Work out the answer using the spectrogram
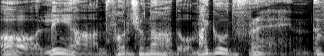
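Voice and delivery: grand, theatrical stage-vampire voice. Imitating an audiobook character greeting Leon Fortunato, Jim the Vampire voice. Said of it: "It is 100% Mark Hamill doing a vampire voice".

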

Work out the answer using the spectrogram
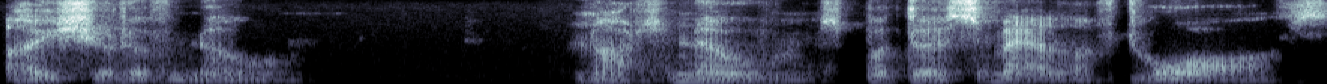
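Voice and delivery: rough, creaky, monstrous creature voice. Voicing a rusted dragon creature questioning the party: voicing a dragon creature. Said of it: "it recoils a little bit back, and it says".

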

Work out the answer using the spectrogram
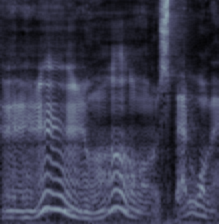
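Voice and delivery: swooping, very cartoonish voice, drawn-out "oh". Retelling dubbing voices onto home movies: cartoonish voice. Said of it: "they were very cartoonish voices".

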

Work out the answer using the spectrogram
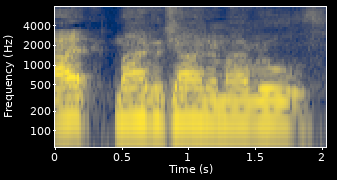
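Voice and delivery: put-on, mocking sultry female voice. Joking about female empowerment, in a put-on sultry female voice. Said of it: "your sultry female voice you were trying to throw on there".

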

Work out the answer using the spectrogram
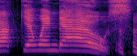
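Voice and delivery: put-on Cockney accent. Joking about a woman from a news article: put-on Cockney accent. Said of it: "That's so Cockney".

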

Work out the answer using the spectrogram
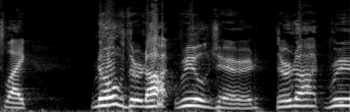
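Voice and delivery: very loud, drawn-out, slow, high yelling. Acting out how a man yelled at the speaker: retelling his yell. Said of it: "he was, like, yelling at me".

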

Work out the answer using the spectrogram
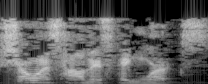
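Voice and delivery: loud, snarling voice. Megatron turns to the terrified engineers and speaks to them again, snarled. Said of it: "he snarled again".

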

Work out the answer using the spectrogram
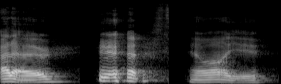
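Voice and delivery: put-on British accent. Showing how to talk on dates: put-on British accent. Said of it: "I'd be like".

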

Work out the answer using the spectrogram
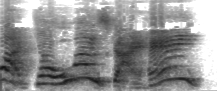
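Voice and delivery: dazed, stunned, very high, slow and drawn out. Acting out getting hit on the head with a lead pipe: play-acting a stunned reaction. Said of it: "lead pipe hitting me in the head and me like".

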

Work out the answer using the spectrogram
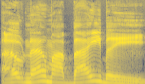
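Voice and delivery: high, loud, slow Southern drawl. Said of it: "She had a really good Southern accent".

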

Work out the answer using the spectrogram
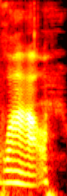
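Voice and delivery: soft-spoken, gentle, understated wow. Showing how the dog's bark reads to them, Owen Wilson voice. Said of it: "I read it as an Owen Wilson".

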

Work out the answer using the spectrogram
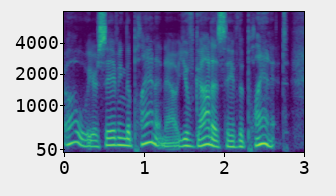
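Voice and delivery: calm, menacing villain voice. Retelling what a villain said in a game scene: imitating Sephiroth. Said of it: "he's like".

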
